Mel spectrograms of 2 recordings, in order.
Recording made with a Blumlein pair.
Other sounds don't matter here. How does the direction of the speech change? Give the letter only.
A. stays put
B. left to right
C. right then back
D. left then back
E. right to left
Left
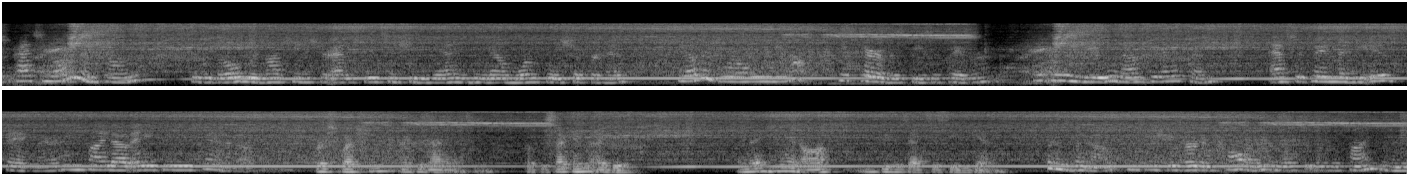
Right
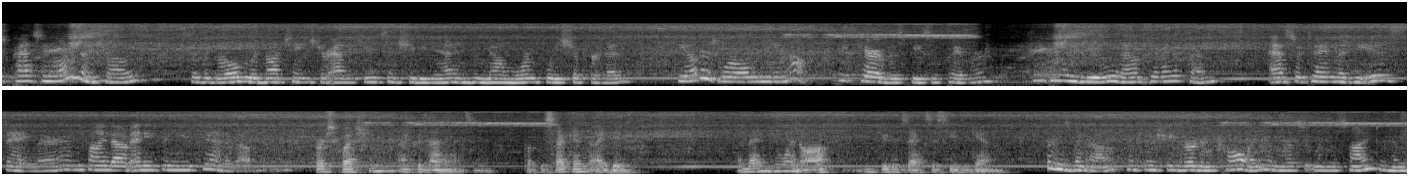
A.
